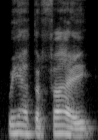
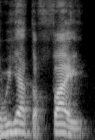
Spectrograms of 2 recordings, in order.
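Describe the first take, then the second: First: It is said flatly, without emotion. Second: It is said with strong emotion.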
